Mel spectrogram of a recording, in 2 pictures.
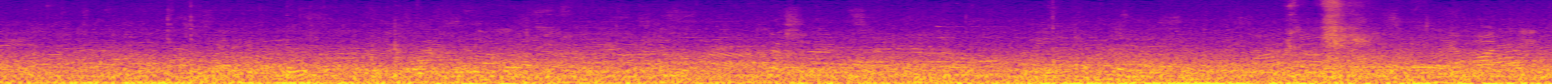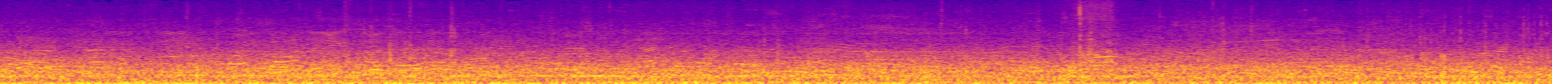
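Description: Footsteps of passers-by patter on paving stones.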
